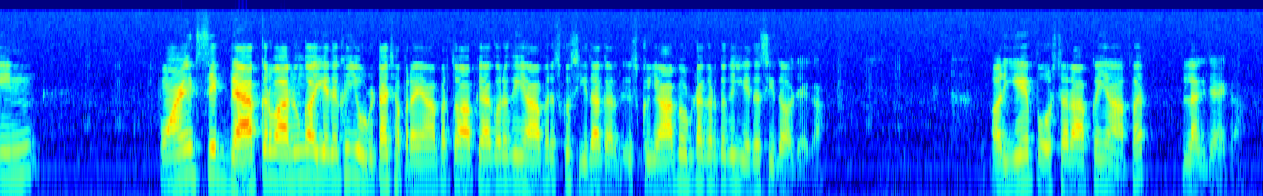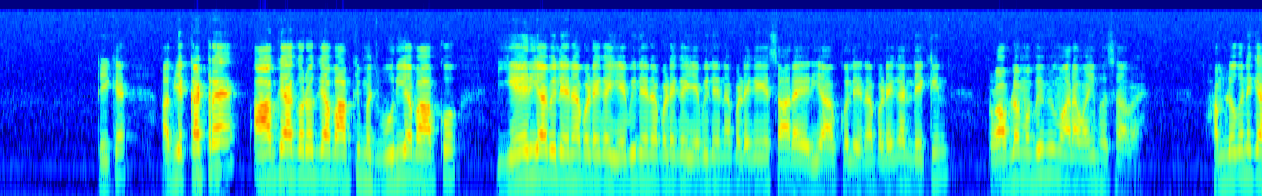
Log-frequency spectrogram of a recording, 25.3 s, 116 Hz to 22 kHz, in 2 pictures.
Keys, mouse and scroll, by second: 0.4 scroll up 1, 0.8 scroll down 1, 1.6 scroll down 1, 3.5 alt+middle click, 4.7 alt+middle click, 5.5-8.2 drag, 8.2 scroll up 1, 8.7 scroll down 1, 10.1-12.1 drag, 12.1-13.6 drag, 13.6 scroll down 1, 14.5 scroll up 1, 15.9 click, 23.1 scroll down 1, 23.3 scroll up 1, 24.3 alt+middle click, 24.6 scroll down 1.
